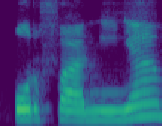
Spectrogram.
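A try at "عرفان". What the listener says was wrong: Iya, itu bacanya Irfan ya, lebih tepat Irfan, bukan Urfan. Irfan.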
